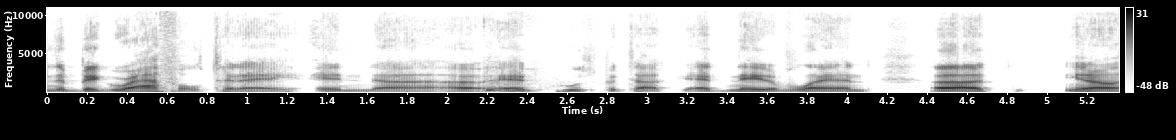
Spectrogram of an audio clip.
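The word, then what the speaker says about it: Poospatuck: Spell that. Puspatuk. Poos, P-O-O-S-P-A-T-U-C-K. Puspatuk.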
